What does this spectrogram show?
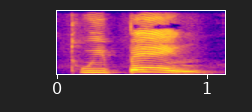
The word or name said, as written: twipen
